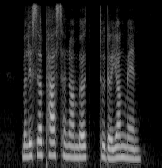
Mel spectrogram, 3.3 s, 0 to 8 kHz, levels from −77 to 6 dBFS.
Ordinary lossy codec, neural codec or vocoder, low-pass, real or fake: Opus, 64 kbps; codec, 16 kHz in and 24 kHz out, 0.6 kbps, FocalCodec, streaming, 4096 codes; 7.2 kHz; fake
